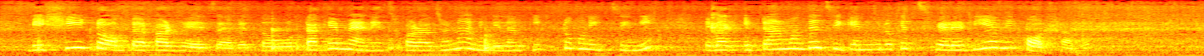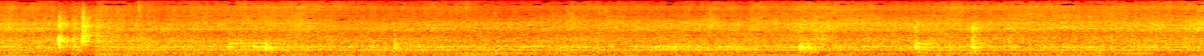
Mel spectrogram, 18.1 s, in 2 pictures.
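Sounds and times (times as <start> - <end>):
chicken sizzling in a pan: 0.0 - 18.0
spatula knocking against pan: 15.8 - 16.6.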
